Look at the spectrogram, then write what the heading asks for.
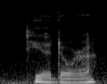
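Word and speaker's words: Theodora: warrant from teodora ourselves apparently it's teodora the H is silent um one of the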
